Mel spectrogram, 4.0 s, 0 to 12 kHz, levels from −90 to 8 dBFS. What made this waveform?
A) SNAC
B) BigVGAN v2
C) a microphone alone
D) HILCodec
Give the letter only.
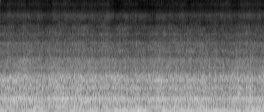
D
